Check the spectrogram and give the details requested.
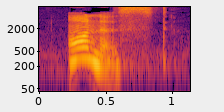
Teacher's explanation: although it starts with H it is silent when we pronounce the word honest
